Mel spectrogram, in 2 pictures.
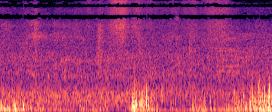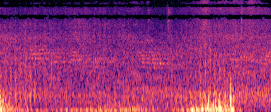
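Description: Air from a Modern Fan Company Ball ceiling fan running on medium, buffeting the microphone held close beneath the blades in several low gusts.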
